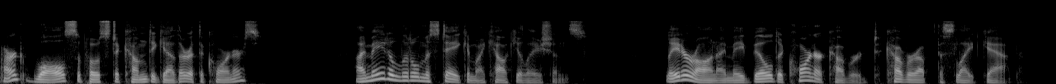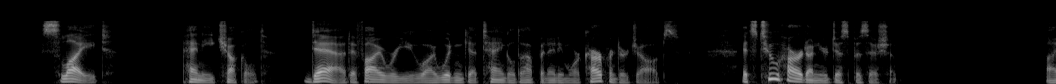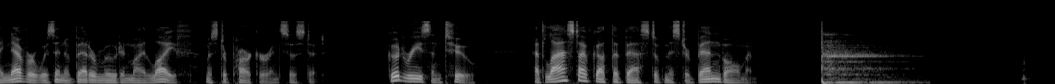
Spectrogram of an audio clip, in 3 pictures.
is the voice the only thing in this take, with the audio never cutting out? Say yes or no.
no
